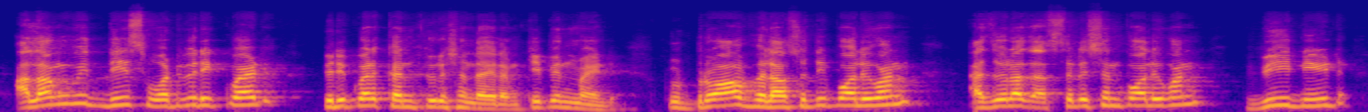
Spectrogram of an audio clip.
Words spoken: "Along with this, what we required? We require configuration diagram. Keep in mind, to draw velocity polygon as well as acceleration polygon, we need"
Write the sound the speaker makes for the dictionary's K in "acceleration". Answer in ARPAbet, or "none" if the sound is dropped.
none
